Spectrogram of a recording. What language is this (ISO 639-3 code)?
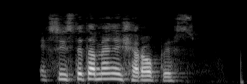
glg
